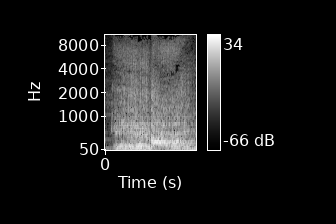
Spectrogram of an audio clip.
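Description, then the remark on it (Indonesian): A loud, deep tiger roar in a forest, louder than tigers usually sound, fills the whole moment, a sustained rumbling growl that swells and holds with no voices around it. “terdengar auman harimau keras dan lebih keras dari harimau yang biasanya terdengar.”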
